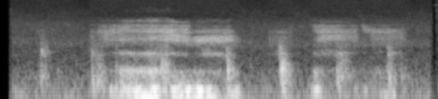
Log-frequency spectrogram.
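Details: Snoring from a sleeping, very tired American Bully dog: loud, rattling low snores, with a long noisy breath followed by shorter snorts.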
